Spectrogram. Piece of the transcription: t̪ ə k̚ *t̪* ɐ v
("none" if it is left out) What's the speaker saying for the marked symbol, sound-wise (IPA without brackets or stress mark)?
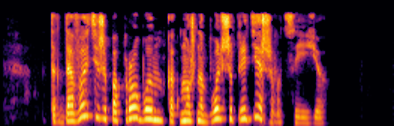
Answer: d̪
